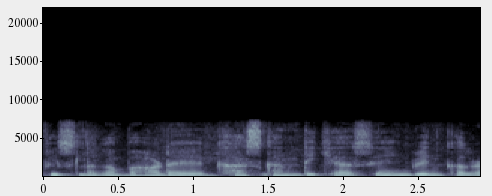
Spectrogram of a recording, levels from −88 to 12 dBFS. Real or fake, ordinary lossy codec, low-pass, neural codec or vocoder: real; none; 7.2 kHz; none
